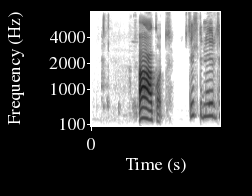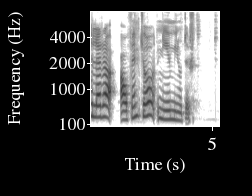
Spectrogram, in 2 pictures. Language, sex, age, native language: Icelandic, male, 18-19, Polish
